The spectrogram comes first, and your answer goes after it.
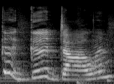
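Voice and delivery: put-on country accent. Playing a game, voicing a character's line aloud: country accent. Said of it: "I'm going to start saying it with a country accent".

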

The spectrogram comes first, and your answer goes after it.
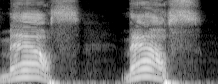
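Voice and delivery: shrill, very high, top-of-the-lungs full-volume yell. A player acting out their character's action in a role-play game, yelling at top of lungs. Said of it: "I yell at the top of my lungs".

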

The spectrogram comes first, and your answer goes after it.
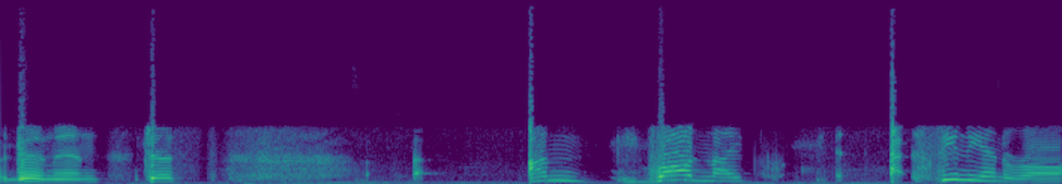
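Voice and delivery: halting, stammering, stuttering start, tripping over words. A caller, live on line two of a call-in show, answers the hosts, stuttering. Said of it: "Sorry, I'm stuttering".

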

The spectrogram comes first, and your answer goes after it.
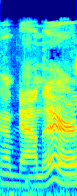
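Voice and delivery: acted, loaded, suggestive and insinuating delivery. Teasing a teammate by repeating how she said it: imitating Tina's suggestive tone. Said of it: "you said it kinda like".

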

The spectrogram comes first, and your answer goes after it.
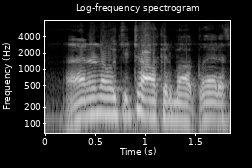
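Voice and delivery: ordinary talk

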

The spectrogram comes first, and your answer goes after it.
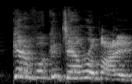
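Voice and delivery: shrill, very high screaming. Telling a fishing story, re-enacting screaming at the guy fighting the fish: retelling a scream. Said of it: "I'm screaming at him".

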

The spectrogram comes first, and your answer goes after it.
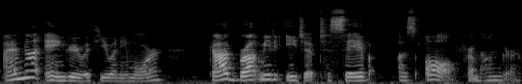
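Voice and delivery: plain

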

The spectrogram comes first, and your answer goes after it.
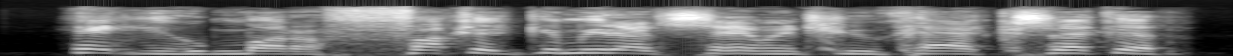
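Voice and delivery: hurried, rattled-off, rushed put-on voice. Asked by others to give a little Pesci, launches into a Joe Pesci impression. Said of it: "Give us a little Pesci".

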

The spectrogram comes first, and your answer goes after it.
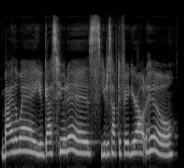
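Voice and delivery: put-on girl voice, convincingly done. Retelling what a girl said from across the street, imitating a girl's voice. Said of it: "you imitate the girl so well".

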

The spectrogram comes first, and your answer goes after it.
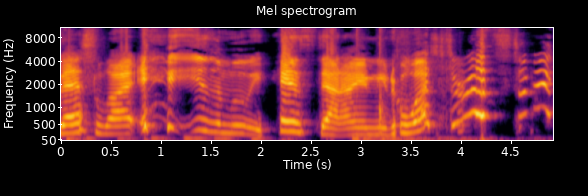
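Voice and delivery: loud, high, laughing hard through words.

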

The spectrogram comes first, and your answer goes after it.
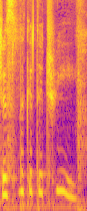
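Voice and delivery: very quiet, hushed, tiny high-pitched voice. Teasing the other speaker's talk of awareness, doing an Eckhart Tolle impression. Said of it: "that's very Eckhart Tolle of you".

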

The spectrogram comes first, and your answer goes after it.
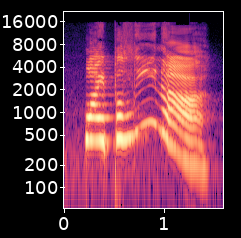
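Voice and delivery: startled, shocked, high-pitched cry. Narrator voicing Dorothy as she sees Bellina after fighting a rooster, shocked cry. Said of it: "cried Dorothy in a shocked voice".

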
